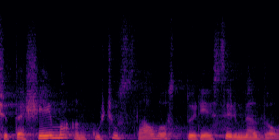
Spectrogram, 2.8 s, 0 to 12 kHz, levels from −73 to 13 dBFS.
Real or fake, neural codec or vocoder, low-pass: real; none; 10.8 kHz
